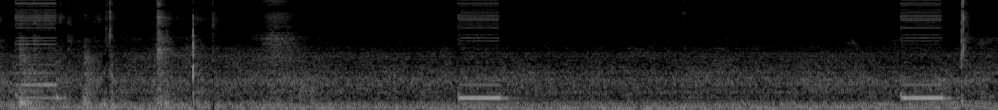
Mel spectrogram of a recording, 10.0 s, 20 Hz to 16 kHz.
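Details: Seagate 6TB 7200 rpm SATA HDD (ST6000NM235), failed: after PC start it beeps about every 5 seconds over fan hum, POST is frozen for 6 minutes, and the drive is then not recognized in BIOS; failing hard drive beeping.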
